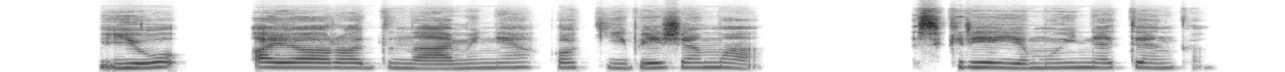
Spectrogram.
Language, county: Lithuanian, Alytus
